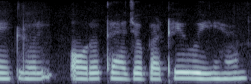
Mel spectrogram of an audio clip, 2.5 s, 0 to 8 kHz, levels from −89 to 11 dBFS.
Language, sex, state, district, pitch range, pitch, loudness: Hindi, female, Chandigarh, Chandigarh, 200-210 Hz, 205 Hz, -15 LUFS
